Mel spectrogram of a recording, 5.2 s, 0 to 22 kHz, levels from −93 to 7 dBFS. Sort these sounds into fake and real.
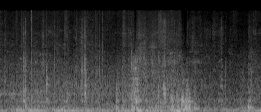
real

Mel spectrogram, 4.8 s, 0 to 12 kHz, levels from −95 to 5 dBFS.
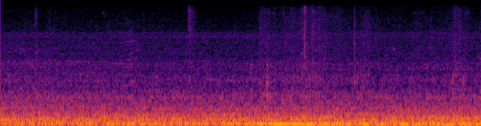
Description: real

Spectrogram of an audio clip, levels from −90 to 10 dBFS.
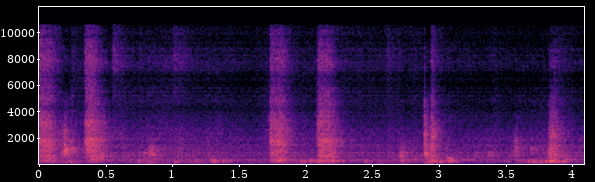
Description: fake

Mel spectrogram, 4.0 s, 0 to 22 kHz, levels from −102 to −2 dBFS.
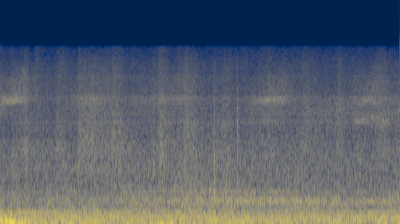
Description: fake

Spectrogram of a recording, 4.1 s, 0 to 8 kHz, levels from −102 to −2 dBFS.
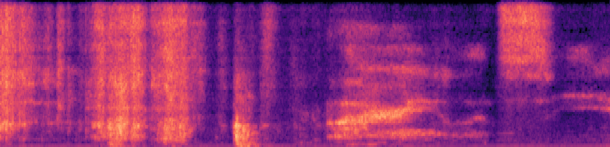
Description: fake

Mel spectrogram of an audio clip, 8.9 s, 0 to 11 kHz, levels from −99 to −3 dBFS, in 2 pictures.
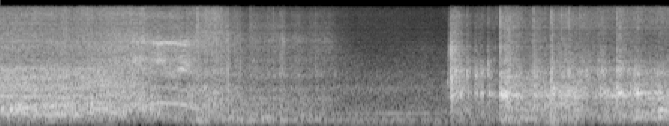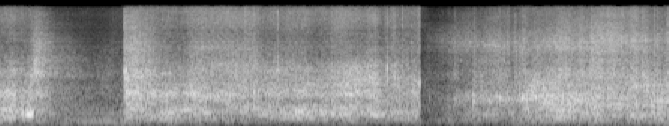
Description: fake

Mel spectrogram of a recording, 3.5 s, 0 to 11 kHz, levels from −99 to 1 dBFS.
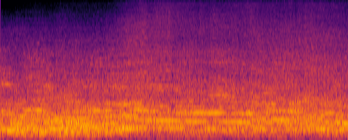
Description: fake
